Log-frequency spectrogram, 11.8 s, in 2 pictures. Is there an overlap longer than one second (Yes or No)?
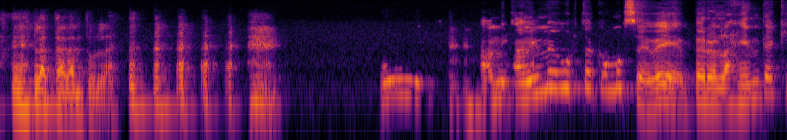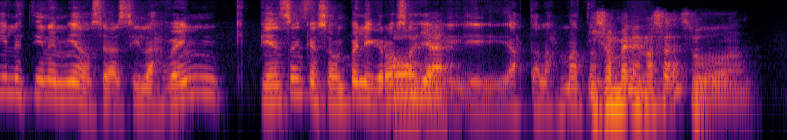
No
